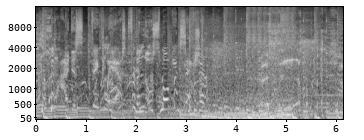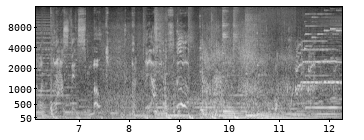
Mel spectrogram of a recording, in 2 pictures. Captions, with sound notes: I distinctly asked for the no-smoking section. [coughing] Blasted smoke! [grunting]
